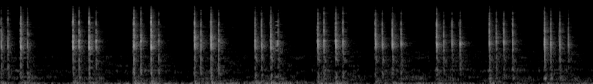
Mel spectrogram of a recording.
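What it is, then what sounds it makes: Mechanical keyboard typing. Fingertips of both hands, then one hand at the end, type quickly on a Mercutio 40% mechanical keyboard with plastic keycaps and Boba U4T switches. Short bursts of sharp, bright clicking keystrokes come in roughly ten clusters of two to four taps each, with almost no low end and little ring.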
